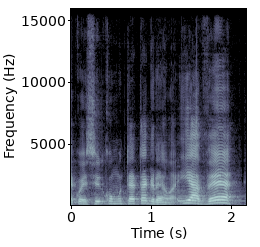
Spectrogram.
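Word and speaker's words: Yahweh: Yavé é como os rabinos afirmam ser a pronúncia correta.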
